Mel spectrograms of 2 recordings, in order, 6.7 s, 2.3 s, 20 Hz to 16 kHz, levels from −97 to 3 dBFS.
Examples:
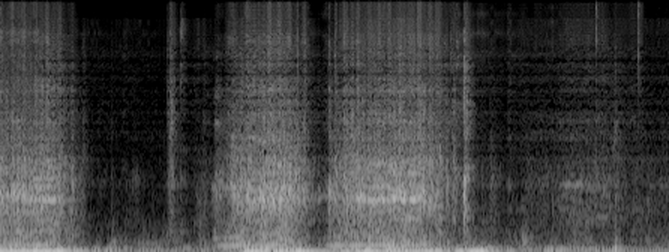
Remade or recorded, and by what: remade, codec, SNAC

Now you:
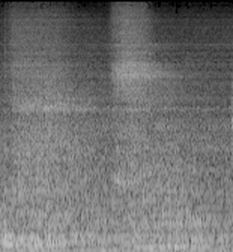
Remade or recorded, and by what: remade, codec, SNAC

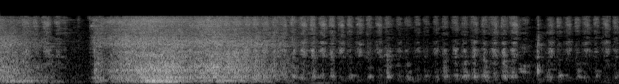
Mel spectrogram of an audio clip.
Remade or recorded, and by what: recorded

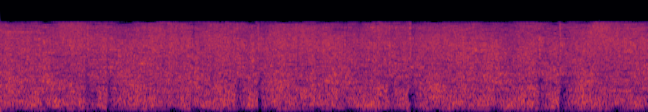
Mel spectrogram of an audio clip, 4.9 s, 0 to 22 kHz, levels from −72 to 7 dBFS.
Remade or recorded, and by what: remade, vocoder, Vocos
